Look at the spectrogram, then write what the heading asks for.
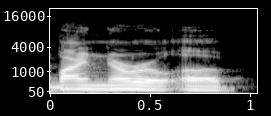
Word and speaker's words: binaural: As he uses a lot of binaural, how do you say that again?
